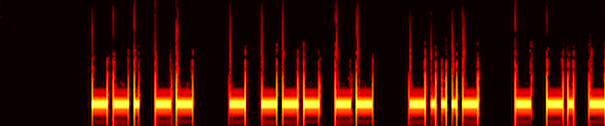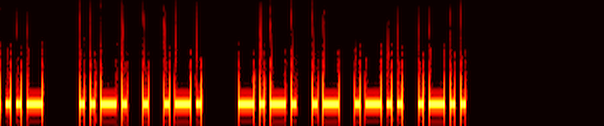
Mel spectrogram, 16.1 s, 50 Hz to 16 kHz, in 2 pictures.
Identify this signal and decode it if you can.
Morse code, heard as a keyed tone, about 17 wpm, 700 Hz. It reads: GM TOM <BT> TNX FER CALL
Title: Common QSO Phrases Encore 17wpm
